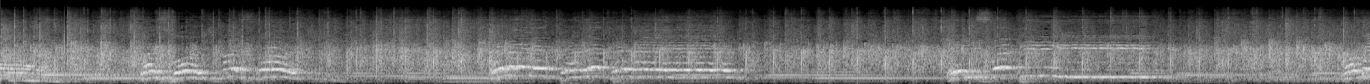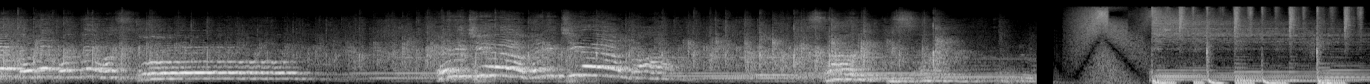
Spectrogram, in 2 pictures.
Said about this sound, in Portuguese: Dá uma salva de palmas.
